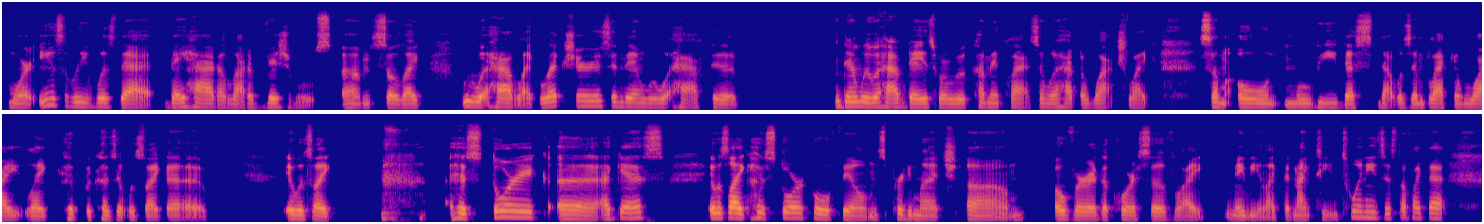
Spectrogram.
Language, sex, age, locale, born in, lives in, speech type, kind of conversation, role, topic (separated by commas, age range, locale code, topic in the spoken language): English, female, 30-34, en-US, United States, United States, conversation, unstructured, none, What learning style helps you most—visuals, hands-on practice, or listening—and how has it shaped you?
